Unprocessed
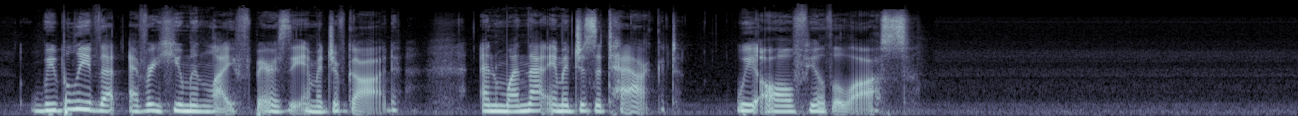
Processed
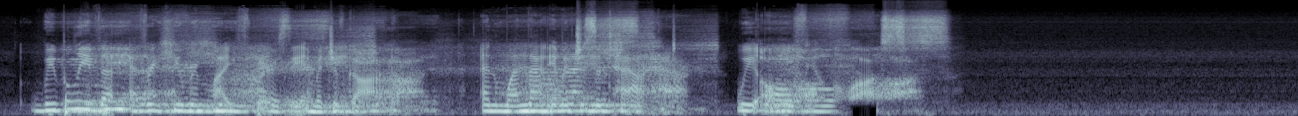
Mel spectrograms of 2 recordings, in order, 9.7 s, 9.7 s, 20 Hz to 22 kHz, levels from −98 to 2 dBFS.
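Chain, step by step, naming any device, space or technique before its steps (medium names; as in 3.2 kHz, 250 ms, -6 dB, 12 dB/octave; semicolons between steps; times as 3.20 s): 6.06–6.58 s: steep high-pass 640 Hz 72 dB/octave; exciter from parts (in parallel at -7.5 dB: high-pass 2.2 kHz 12 dB/octave + saturation -19 dBFS, distortion -16 dB); on the sum: gated-style reverb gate 340 ms rising, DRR 1 dB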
